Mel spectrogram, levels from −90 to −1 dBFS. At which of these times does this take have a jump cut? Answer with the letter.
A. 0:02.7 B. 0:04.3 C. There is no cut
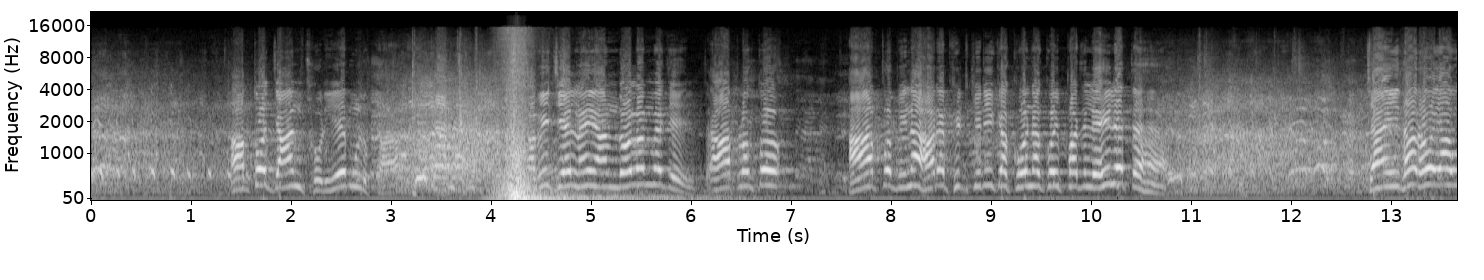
B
